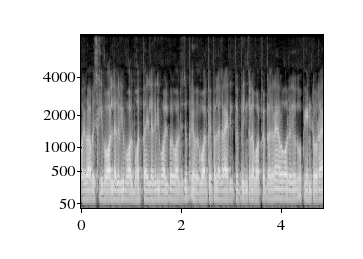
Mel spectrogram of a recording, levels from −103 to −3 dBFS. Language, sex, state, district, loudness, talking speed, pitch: Hindi, male, Punjab, Kapurthala, -18 LUFS, 360 wpm, 105 Hz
